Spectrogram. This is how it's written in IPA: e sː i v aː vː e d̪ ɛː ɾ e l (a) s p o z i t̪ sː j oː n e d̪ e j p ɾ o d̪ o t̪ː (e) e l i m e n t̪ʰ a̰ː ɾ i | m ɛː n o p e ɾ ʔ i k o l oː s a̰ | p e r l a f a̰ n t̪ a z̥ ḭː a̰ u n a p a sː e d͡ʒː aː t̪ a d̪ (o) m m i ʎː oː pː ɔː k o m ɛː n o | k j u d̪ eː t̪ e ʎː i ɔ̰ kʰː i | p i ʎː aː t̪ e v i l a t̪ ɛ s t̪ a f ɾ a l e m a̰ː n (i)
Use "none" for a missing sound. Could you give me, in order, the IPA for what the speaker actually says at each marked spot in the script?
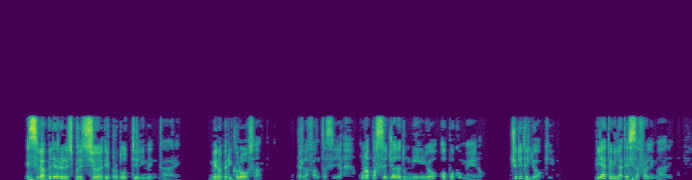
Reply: e, i, u, i

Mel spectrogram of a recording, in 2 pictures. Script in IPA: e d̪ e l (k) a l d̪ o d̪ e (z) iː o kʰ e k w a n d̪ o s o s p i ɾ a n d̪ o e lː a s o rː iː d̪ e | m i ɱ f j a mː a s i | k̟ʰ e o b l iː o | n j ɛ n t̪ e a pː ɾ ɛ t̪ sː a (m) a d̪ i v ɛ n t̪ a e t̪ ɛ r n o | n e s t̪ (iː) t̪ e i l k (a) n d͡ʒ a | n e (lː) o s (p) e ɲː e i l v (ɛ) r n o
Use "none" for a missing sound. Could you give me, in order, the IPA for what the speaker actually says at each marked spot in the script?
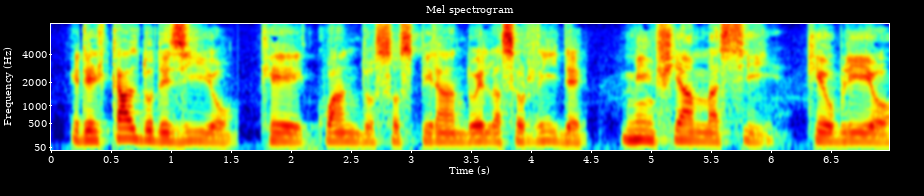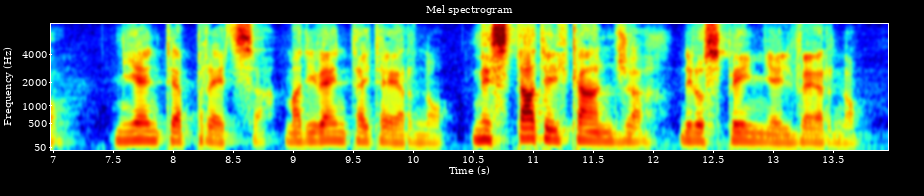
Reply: k, z, m, aː, a, l, p, ɛ

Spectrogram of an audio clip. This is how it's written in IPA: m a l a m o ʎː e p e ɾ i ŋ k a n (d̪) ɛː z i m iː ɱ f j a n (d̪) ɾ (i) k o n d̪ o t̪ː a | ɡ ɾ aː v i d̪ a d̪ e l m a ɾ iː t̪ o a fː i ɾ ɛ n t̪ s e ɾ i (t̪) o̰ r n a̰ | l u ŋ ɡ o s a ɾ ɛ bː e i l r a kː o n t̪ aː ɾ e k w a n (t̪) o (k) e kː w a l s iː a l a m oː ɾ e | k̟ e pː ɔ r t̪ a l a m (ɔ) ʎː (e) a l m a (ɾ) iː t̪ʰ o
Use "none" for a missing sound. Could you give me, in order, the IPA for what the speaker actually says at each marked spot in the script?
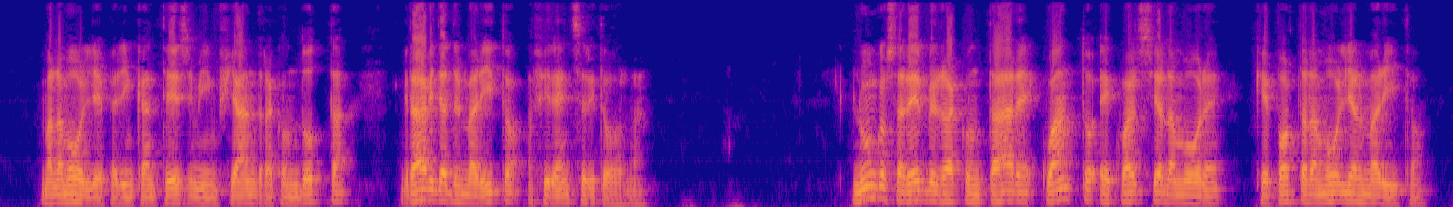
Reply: t̪, d̪, a, t̪, t̪, ʔ, o, e, ɾ

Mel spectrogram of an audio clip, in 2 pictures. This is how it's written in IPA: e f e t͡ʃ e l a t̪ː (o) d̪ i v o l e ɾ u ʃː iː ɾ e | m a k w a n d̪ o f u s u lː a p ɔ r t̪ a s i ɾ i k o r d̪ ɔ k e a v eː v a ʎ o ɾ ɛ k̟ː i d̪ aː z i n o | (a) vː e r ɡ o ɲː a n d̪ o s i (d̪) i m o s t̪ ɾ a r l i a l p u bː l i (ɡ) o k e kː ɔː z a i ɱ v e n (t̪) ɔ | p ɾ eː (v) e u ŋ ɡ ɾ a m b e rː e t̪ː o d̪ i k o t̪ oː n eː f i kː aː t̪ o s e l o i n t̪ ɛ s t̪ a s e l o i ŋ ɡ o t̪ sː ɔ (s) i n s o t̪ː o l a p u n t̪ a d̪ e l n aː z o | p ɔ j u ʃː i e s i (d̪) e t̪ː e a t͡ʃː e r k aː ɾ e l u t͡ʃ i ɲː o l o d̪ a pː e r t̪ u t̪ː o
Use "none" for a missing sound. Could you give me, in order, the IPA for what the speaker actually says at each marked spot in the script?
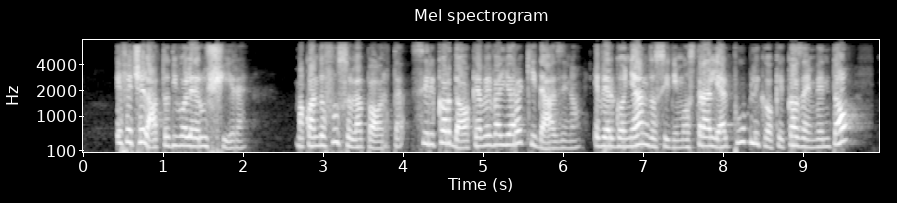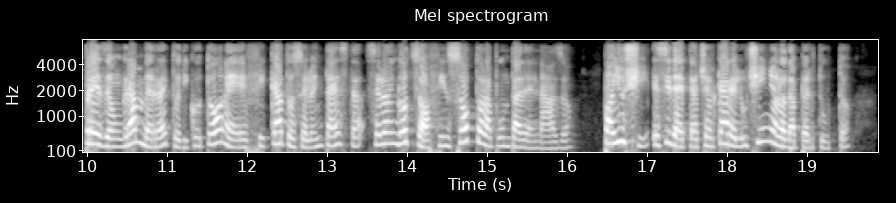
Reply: o, e, d̪, k, t̪, z, f, d̪

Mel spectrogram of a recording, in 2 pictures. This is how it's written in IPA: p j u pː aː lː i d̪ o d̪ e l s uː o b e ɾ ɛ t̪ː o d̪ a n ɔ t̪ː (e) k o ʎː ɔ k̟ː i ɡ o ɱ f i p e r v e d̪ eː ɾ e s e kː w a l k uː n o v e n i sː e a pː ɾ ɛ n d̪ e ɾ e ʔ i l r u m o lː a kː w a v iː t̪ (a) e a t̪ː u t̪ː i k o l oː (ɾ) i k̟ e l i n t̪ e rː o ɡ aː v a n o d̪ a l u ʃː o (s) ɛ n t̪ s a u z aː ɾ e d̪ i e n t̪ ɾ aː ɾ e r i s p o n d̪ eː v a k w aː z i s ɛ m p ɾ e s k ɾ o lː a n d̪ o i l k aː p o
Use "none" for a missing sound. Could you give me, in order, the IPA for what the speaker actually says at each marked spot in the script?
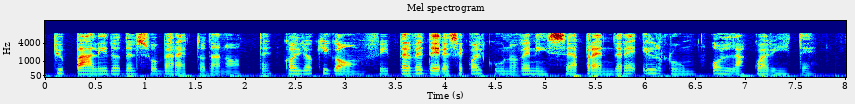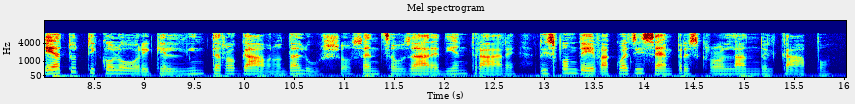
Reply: e, e, ɾ, s

